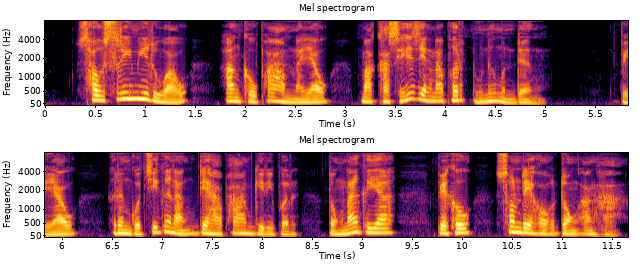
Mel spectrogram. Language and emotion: Bodo, fearful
